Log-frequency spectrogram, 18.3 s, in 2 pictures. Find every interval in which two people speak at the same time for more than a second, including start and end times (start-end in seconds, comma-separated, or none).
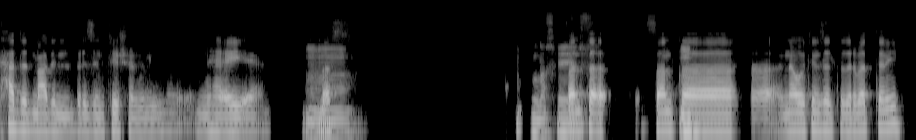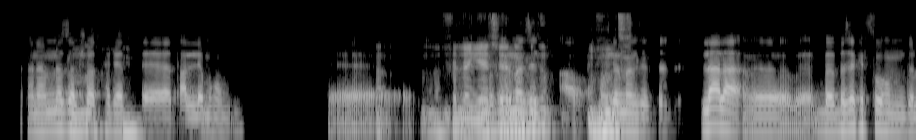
13.7-15.3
